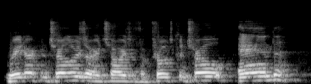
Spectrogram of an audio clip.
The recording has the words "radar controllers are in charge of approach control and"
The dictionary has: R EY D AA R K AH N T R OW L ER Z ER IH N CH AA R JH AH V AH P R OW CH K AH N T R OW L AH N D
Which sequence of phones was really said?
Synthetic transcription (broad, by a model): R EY D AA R K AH N T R OW L ER Z ER IH N CH AA R JH AH V AH P R OW CH K AH N T R OW L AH N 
